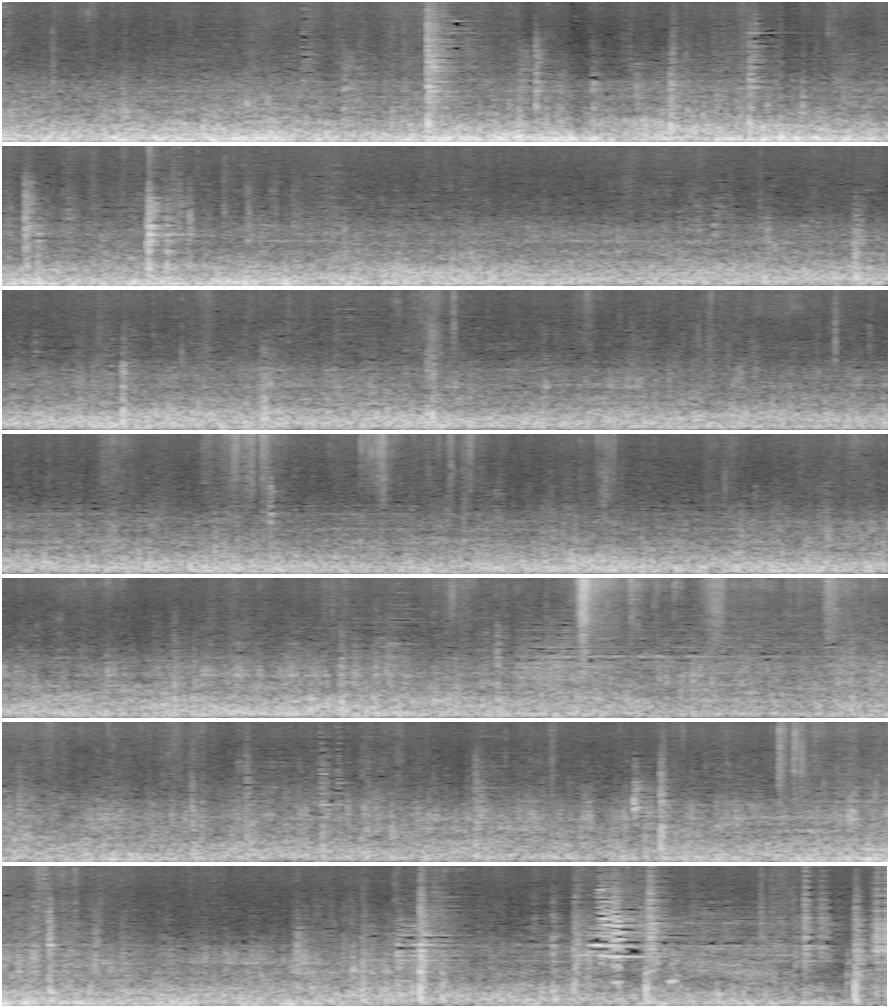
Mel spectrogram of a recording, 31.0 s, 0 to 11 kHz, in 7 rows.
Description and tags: Hand cart on rails
Stereo recording, Tascam DR-40. Location: Patagonian steppe.
desert, rails, cart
